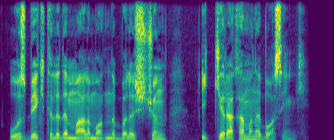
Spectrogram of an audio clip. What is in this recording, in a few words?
Uzbek voice over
